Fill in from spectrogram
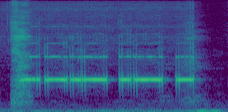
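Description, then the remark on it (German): Beeping radio signal tones of the QAM code, which reports the weather at the landing site: a steady, high-pitched tone broken into a quick run of short and longer beeps at an uneven rhythm, clear and fairly loud, with no voices. “Was ist das, dieses Gepiepe?”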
